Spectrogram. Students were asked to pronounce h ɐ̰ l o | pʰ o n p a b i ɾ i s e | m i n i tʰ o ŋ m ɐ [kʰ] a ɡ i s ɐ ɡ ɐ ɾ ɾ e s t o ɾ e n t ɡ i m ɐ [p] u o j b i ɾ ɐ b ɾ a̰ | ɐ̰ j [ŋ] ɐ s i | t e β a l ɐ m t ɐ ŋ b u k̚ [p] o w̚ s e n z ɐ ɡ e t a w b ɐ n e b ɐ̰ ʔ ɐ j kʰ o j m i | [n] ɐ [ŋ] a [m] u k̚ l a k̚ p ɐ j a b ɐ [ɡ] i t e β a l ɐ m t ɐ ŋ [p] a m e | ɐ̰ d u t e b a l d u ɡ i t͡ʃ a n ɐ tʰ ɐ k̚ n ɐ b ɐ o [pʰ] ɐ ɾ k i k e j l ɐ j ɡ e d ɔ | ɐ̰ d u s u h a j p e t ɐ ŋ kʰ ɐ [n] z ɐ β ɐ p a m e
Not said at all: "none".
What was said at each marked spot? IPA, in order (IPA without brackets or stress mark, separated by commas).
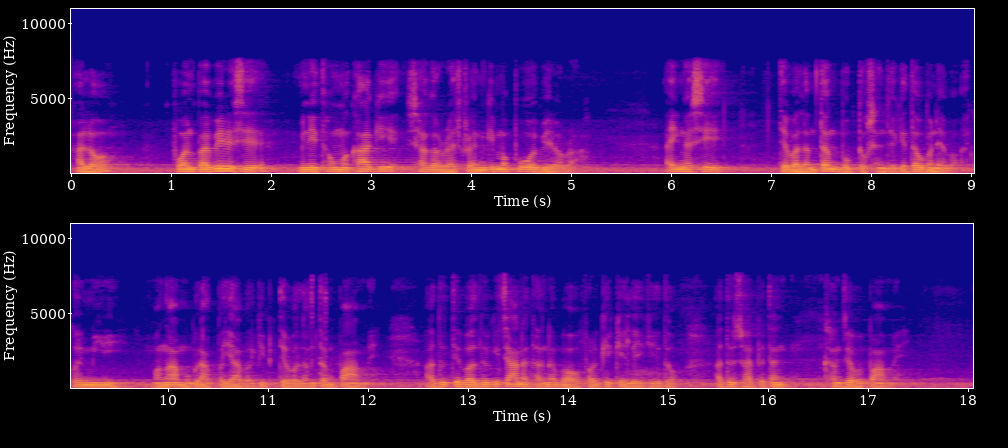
kʰ, p, ŋ, t, m, ŋ, m, ɡ, p, pʰ, ŋ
